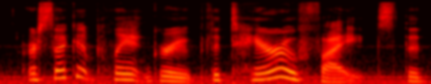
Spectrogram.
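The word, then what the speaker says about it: pteridophytes: Our second plant group, the teropites. The the P is silent, so we call them the teropy.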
